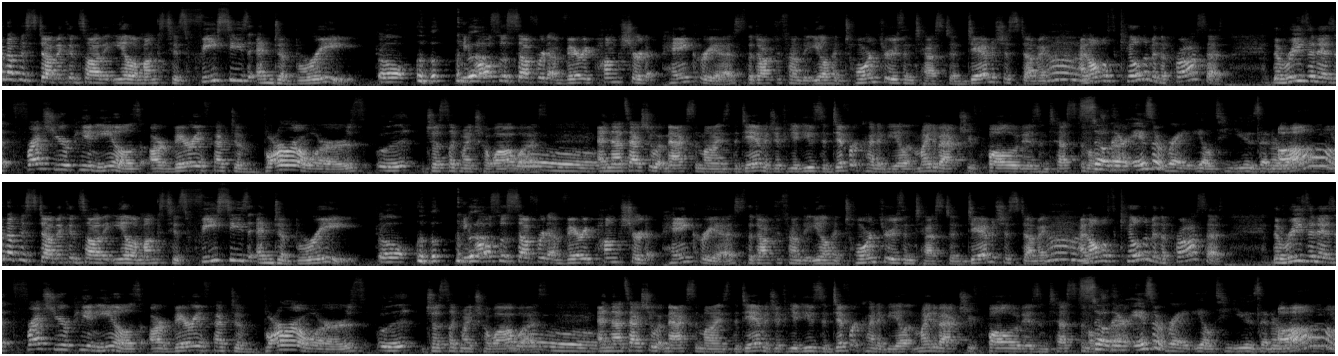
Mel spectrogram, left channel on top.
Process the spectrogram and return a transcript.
up his stomach and saw the eel amongst his feces and debris. Oh. He also suffered a very punctured pancreas. The doctors found the eel had torn through his intestine, damaged his stomach, and almost killed him in the process. The reason is fresh European eels are very effective burrowers, just like my chihuahuas. Oh. And that's actually what maximized the damage. If you'd used a different kind of eel, it might have actually followed his intestinal So tract. there is a right eel to use and a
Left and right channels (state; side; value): normal; both; correlation 0.38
